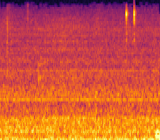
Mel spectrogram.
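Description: Two faint computer mouse clicks about one and a half seconds in, over low room hiss.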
